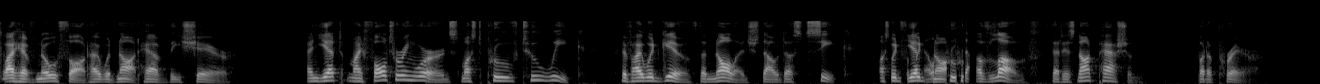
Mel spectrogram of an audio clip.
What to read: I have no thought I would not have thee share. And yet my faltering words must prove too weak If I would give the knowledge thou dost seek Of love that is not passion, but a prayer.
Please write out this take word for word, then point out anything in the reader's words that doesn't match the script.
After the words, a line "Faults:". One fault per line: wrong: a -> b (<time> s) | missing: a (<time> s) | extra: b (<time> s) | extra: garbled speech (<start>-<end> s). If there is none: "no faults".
I have no thought I would not have thee share. And yet my faltering words must prove too weak If I would give the knowledge thou dost seek [garbled] Of love that is not passion, but a prayer.
Faults:
extra: garbled speech (8.8-9.7 s)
